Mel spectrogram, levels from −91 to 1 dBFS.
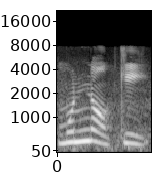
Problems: constant background noise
